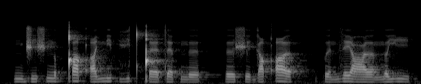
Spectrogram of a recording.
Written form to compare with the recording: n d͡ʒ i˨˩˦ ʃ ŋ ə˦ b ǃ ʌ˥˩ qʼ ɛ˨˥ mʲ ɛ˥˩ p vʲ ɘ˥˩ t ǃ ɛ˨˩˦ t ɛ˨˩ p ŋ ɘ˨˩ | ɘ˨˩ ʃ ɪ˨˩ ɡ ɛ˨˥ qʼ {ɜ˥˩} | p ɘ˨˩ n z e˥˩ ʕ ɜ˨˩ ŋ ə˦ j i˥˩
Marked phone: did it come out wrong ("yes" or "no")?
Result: no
